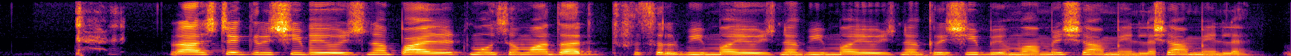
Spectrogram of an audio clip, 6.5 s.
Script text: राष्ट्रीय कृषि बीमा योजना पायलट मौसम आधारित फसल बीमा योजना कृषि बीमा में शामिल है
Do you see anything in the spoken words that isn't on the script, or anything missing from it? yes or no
yes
